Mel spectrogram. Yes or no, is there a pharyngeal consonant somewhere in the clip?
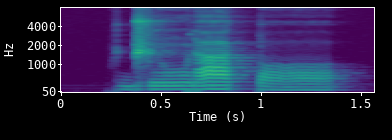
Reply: no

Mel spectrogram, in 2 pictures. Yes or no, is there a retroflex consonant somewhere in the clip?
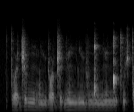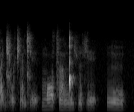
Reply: yes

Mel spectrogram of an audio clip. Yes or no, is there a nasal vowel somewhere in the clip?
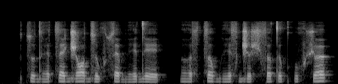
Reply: no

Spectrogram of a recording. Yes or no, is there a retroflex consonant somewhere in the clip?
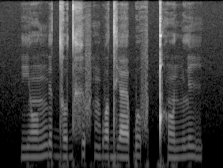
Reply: no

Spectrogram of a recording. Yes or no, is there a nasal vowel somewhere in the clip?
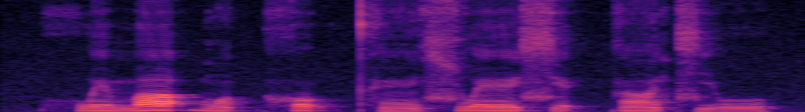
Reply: yes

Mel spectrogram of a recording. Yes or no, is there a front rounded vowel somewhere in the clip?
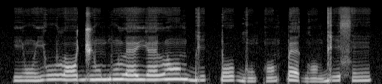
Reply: no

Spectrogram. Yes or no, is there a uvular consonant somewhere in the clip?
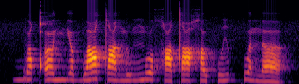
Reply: yes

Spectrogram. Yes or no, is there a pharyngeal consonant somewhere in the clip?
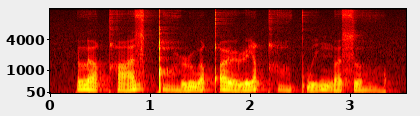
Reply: no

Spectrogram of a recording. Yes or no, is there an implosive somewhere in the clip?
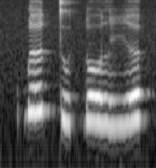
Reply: yes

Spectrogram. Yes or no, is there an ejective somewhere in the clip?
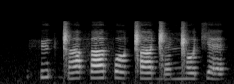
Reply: no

